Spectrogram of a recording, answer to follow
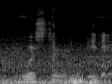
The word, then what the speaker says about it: Worcester: police in the person I try to butcher the name again Wooster Wooster you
